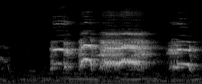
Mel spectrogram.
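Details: Hunting decoy red junglefowl rooster gives a single hoarse crow, rough and rising into a sustained middle section and then a short clipped final note. The surroundings are otherwise quiet.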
